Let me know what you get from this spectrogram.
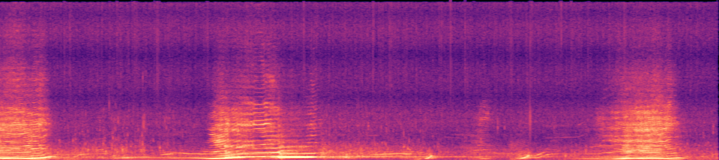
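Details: Male humpback whale song in the sea: low moaning tones gliding upward and downward, interspersed with bursts of rich harmonic cries and a bright rising wail near the middle, units separated by short quiet gaps.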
